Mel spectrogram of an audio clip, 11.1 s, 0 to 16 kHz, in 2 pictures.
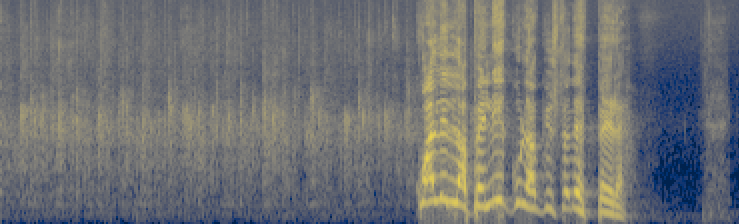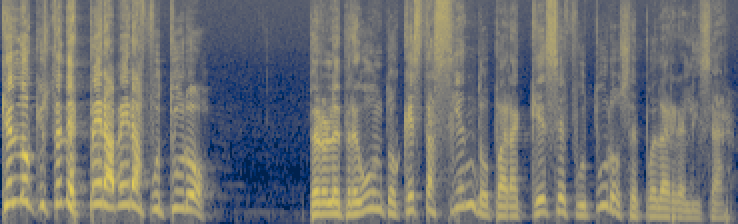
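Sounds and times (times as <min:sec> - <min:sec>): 
audience clapping: 0:00.0 - 0:04.0
speech: 0:03.1 - 0:04.8, 0:05.5 - 0:07.2, 0:07.8 - 0:11.0.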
